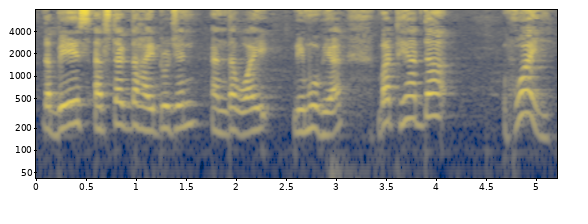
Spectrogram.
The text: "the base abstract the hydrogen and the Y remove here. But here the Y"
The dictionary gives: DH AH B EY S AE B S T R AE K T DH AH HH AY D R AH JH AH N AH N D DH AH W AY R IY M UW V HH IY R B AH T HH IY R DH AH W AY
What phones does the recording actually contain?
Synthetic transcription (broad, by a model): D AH B EY S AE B S T AE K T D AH HH AY D R AH JH AH N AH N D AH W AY R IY M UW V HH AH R B AH T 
